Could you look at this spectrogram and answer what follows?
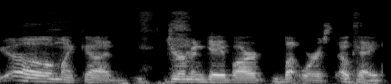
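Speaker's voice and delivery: ordinary delivery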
